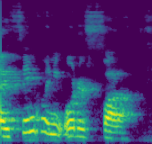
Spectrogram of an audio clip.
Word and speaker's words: pho: And I think when you order pho, it's the same Okay. cut. How you pronounce it really good.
